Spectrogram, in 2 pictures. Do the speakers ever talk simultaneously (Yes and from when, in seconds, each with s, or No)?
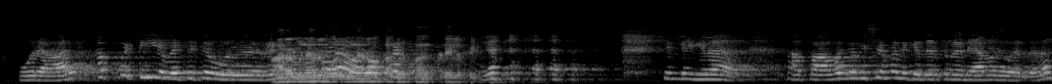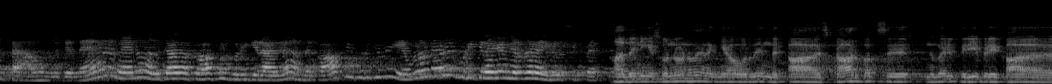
Yes, from 2.7 s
